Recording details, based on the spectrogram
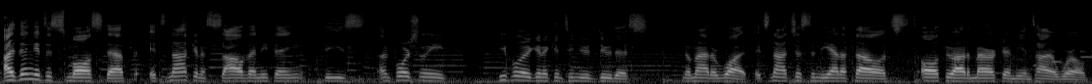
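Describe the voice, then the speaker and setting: A man's voice: fairly high pitch, fairly even intonation, a little fast. A nineteen-year-old man giving blunt, firm opinions in a street interview. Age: young adult. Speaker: student interviewee. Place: outdoors on a college campus. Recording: faint music underneath.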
